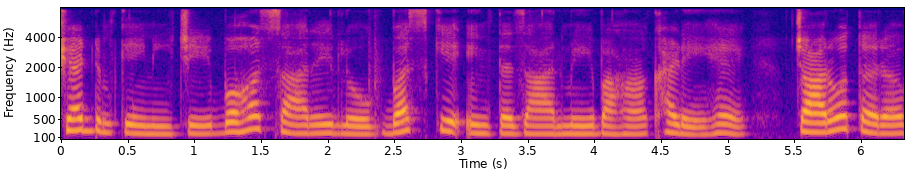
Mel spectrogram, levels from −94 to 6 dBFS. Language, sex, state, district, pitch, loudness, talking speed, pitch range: Hindi, female, Chhattisgarh, Sukma, 190 Hz, -19 LUFS, 140 wpm, 180-220 Hz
